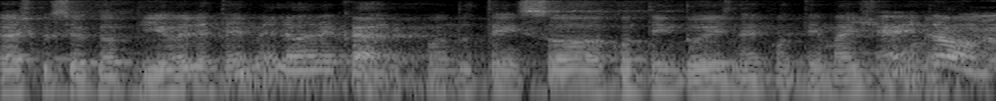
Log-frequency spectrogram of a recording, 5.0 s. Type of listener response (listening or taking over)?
taking over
